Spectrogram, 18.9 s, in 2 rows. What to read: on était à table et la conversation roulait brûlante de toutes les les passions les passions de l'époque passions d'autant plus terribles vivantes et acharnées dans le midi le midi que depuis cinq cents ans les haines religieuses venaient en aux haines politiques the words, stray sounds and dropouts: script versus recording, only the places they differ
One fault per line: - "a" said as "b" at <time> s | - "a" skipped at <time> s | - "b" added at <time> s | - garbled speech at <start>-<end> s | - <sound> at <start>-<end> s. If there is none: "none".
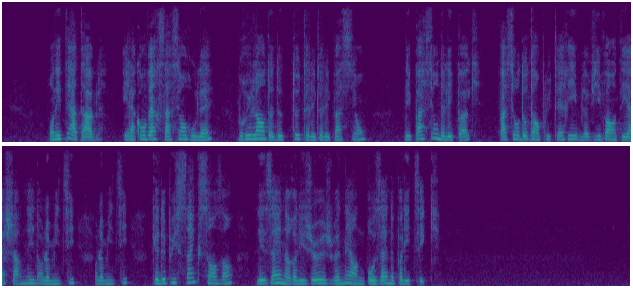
none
